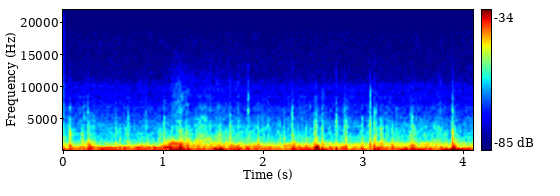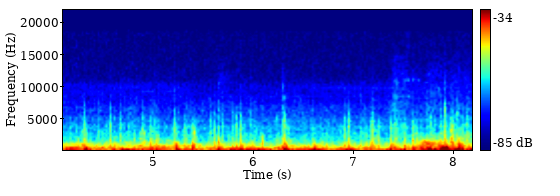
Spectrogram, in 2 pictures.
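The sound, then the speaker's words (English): Steady rain pattering on a surface at night, a dense wash of tiny droplet ticks with scattered sharper drips, continuous and even throughout, moderately quiet, with no voices. “The rain just kind of makes me sleepy.”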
